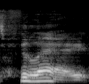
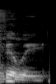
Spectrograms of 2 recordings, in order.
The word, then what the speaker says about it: filly: So she prefers to pronounce it as filet rather than filly, you know, as a...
